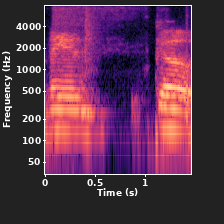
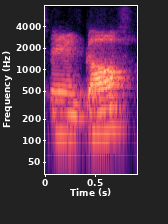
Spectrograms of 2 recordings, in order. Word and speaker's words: Van Gogh: So it's not Van... Go, it's Van Gogh.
